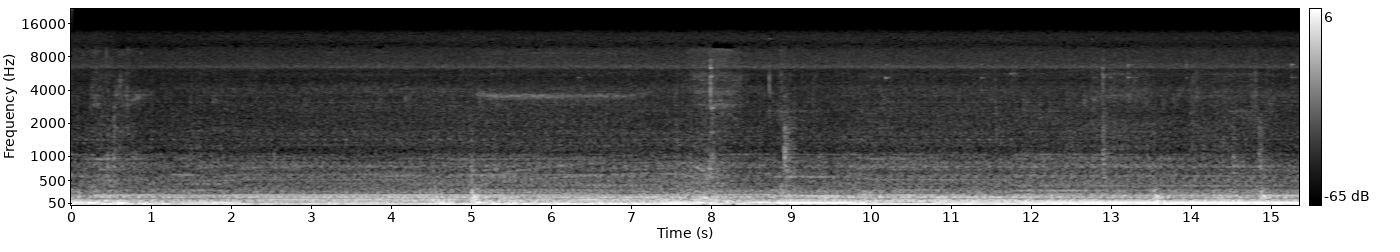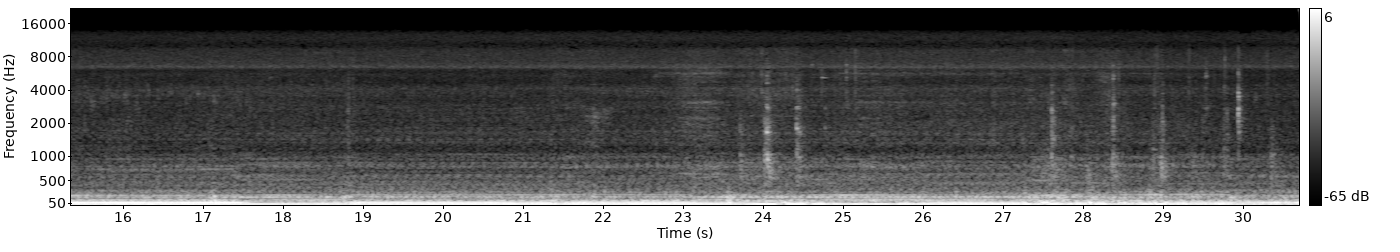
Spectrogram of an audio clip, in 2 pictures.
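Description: Tracked excavator's diesel engine running steadily under load as the machine travels, heard from inside the operator's cab, with a few faint knocks.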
